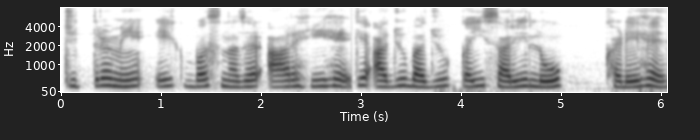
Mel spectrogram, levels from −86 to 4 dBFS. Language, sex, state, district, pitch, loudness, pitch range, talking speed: Hindi, female, Maharashtra, Solapur, 220 Hz, -18 LUFS, 210-235 Hz, 160 wpm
